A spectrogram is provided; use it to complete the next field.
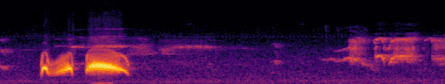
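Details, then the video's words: Decoy spotted dove cooing to draw in wild doves, 'hai hậu ròng' style: a brief rising-falling coo, then a sustained, slightly falling low coo. Soft twittering from small birds follows after a pause. "Tiếng chim cu gáy mồi gáy gọi bổi hai hậu ròng"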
